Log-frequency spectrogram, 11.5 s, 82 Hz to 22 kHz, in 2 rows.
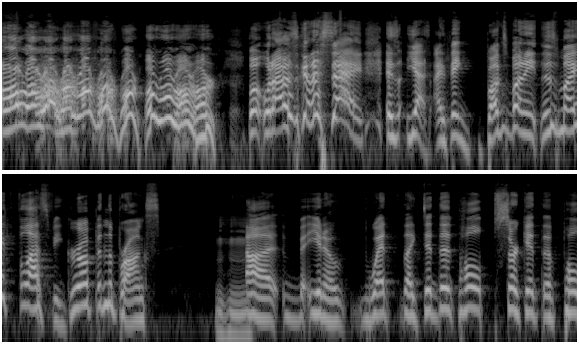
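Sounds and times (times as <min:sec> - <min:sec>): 
person imitating a dog with yelping barks: 0:00.0 - 0:02.2, 0:07.9 - 0:08.2
speech: 0:00.1 - 0:11.4.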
